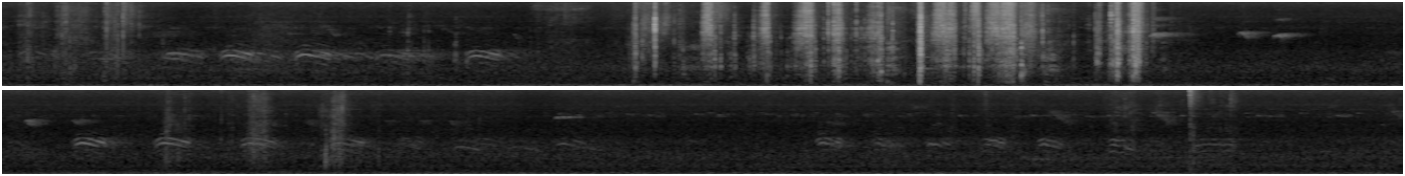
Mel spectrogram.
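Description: Quiet forest ambience: a bird calls in short runs of quick repeated notes, three times over. In the middle, for about five seconds, a close run of loud sharp clicks and rustles stands out.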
